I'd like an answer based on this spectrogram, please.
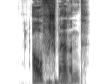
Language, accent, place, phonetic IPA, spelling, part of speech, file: German, Germany, Berlin, [ˈaʊ̯fˌʃpɛʁənt], aufsperrend, verb, De-aufsperrend.ogg
- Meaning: present participle of aufsperren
